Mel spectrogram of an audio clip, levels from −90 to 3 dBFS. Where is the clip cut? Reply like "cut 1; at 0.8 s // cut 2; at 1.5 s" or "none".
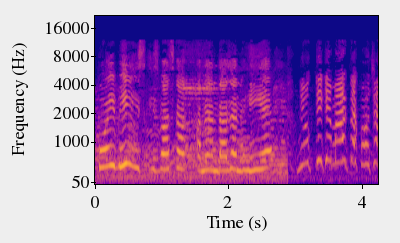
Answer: cut 1; at 2.9 s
